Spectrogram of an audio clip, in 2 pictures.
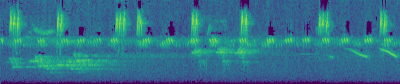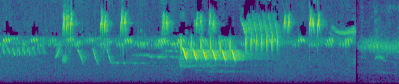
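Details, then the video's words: Spotted Towhee in the morning: a rapid, buzzy trill of quick repeated notes rings out near the end, over a steady high insect drone and scattered high chips from other birds. "Spotted Towhee Bird Sound, Bird Song, Bird Call"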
